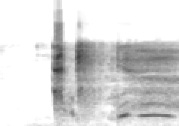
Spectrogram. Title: Holdback + Sniffing Pepper + Sneezing.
